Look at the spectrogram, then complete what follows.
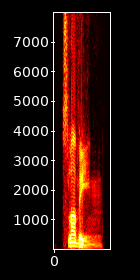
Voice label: "Slovene", British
